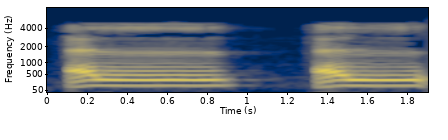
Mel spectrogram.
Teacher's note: لما أقول أق جربوا هكذا القاف، أق ينقفل المخرج انقفالا تاما، بينما لما أقول ال جربوا ال نجد بأن اللسان قد اعترض طريق حرف اللام، فلما يصل الصوت إلى منطقة اللام ينحرف بعضه عن يمين اللسان وبعضه عن يسار لسان الصوت ويتابع طريقه إلى الخارج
